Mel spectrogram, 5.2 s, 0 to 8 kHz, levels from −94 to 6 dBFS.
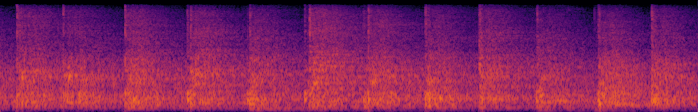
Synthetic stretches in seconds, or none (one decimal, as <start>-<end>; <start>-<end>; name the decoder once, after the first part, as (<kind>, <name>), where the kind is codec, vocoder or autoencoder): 2.5-3.6 (vocoder, Vocos); 4.2-4.8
